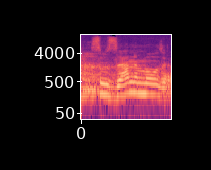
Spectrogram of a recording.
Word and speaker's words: Susanne Moser: This hasn't happened to me ever before, that someone introduces me with a German pronounced name. Susanne Moser.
